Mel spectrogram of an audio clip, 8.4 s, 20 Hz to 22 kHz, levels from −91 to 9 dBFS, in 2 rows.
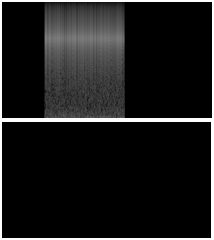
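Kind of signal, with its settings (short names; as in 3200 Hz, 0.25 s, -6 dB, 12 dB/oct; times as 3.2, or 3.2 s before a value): rain from filtered ticks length 1.60 s, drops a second 97, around 6000 Hz, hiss -22.5 dB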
